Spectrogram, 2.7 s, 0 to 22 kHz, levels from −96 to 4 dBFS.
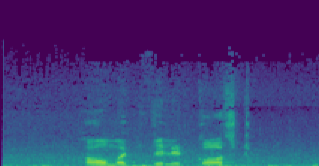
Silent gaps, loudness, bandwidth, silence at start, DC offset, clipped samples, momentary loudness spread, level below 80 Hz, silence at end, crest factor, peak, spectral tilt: none; -21 LUFS; 13 kHz; 0 s; under 0.1%; under 0.1%; 21 LU; -32 dBFS; 0 s; 18 dB; -4 dBFS; -5 dB/octave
